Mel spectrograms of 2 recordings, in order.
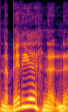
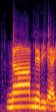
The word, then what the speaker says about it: Namibia: for future Generations okay and and is it nabidia how do you say the name of the country so it's a lot of people have a hard time pronouncing it oh with a v Namibia yes with the B okay okay okay got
